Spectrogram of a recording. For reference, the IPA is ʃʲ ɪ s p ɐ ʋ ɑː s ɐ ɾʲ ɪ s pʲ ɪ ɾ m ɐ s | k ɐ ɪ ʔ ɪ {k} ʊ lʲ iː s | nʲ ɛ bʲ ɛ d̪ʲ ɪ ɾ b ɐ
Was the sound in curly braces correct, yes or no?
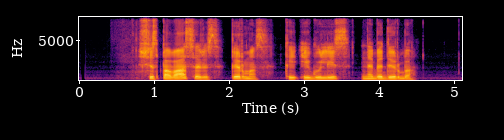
no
